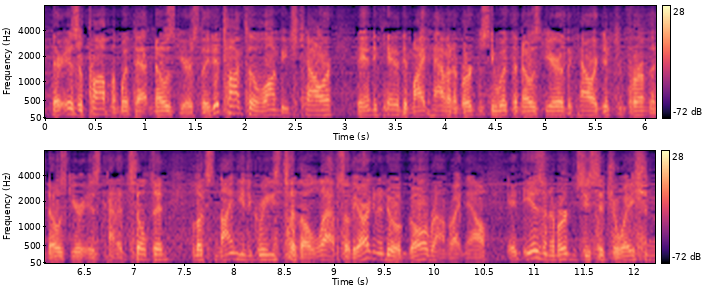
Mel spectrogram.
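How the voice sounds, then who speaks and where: American guy, helicopter news reporter, talks fast, some aircraft noise behind him. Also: medium pitch, poor audio. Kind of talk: live breaking news commentary. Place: aboard a news helicopter in flight. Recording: steady aircraft noise, outdoor broadcast feed.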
